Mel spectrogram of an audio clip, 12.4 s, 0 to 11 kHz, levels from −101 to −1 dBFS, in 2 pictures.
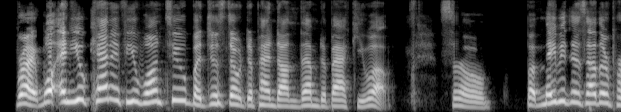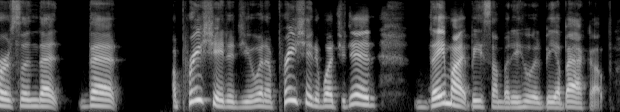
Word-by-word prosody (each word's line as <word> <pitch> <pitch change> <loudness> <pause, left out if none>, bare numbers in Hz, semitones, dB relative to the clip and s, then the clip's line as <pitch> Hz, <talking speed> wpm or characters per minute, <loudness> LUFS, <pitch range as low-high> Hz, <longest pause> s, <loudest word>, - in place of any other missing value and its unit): Right. 265 +4 +7
Well, 320 +4 +8
and 310 0 +7
you 365 +1 +6
can 365 +3 +3
if 335 -4 -3
you 320 +1 +4
want 295 +1 +3
to, 355 -1 +1
but 230 -6 0
just 255 +1 -2
don't 235 -5 +1
depend 205 0 -1
on 180 -2 +1
them 200 +1 -1
to 180 - -5
back 180 -4 -1
you 170 +4 -4
up, - - -2 0.5
so 160 -8 -5 0.3
but 215 -2 0
maybe 285 +6 +3
this 295 -2 -3
other 275 0 +3
person 190 -4 -4
that 175 -4 -2 0.2
that 185 0 -2 0.5
appreciated 290 - -2
you 155 +3 -7
and 180 -3 -4
appreciated 270 - -3
what 180 -1 -3
you 170 - -13
did, 235 -4 -1 0.4
they 190 - +1
might 215 -8 +1
be 175 0 -5
somebody 155 -2 -8
who 165 - -8
would 145 -2 -6
be 150 0 -5
a 145 - -5
backup. 160 -3 -5
205 Hz, 210 wpm, -23 LUFS, 175-275 Hz, 0.5 s, Well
